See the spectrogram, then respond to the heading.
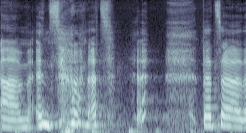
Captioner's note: laughs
